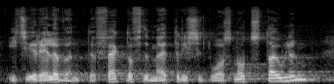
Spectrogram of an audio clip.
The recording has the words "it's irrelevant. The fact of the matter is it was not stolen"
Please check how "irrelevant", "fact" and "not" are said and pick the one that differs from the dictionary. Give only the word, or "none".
none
